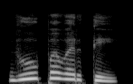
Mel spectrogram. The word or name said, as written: ಧೂಪವರ್ತಿ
